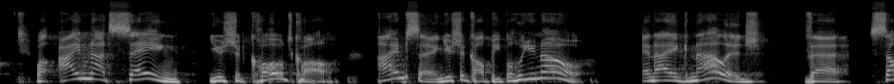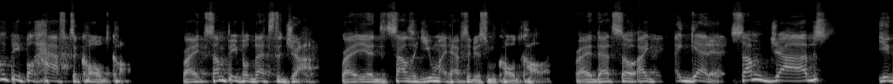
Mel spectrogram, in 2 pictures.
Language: English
